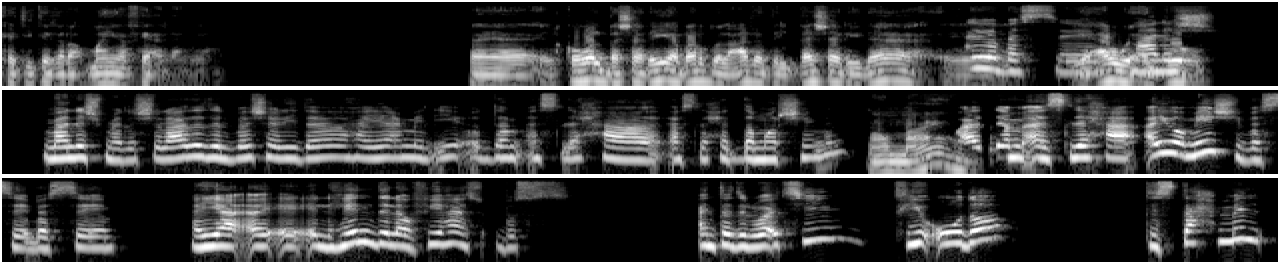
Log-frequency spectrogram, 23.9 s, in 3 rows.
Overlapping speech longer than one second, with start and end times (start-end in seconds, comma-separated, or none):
6.0-7.6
